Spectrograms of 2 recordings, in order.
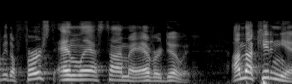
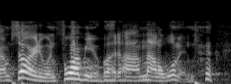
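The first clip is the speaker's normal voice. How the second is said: put-on reply with sarcasm laid on thick; 2 semitones lower than usual. Retelling his reply to a woman in the perfume section, retelling a sarcastic reply. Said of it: "I said real sarcastically back to her".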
